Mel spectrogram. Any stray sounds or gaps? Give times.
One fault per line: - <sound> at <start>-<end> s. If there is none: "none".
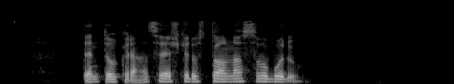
none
